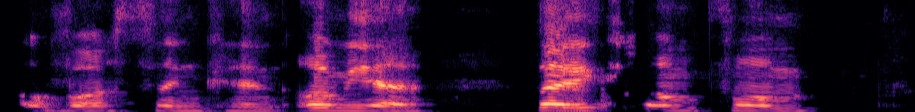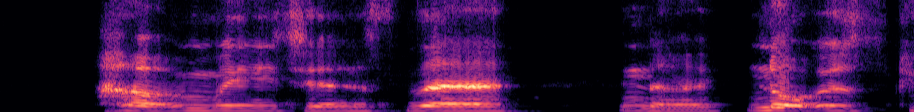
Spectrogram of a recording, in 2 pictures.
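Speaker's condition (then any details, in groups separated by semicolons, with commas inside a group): Motor neurone disease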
